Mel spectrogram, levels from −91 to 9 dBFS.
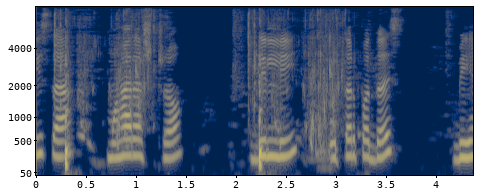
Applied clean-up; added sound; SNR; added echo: classical method Wiener filter.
